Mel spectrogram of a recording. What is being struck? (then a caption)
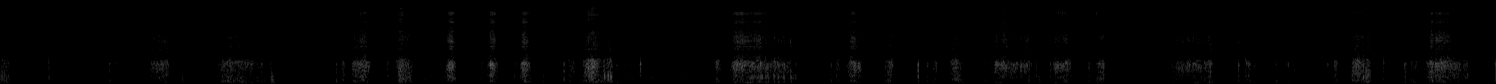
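Ballpoint pen on a thin paper sheet. A blue ballpoint pen held in the fingers writes characters on a flat sheet of thin paper with a red grid, making quiet, bright scratching strokes. About two dozen short and longer scratches are separated by near-silent pauses as each stroke is drawn.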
